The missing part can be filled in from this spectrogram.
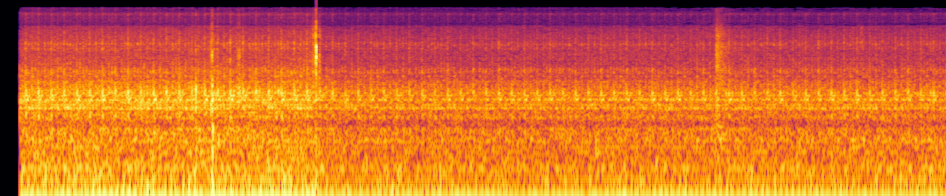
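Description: Steady whirring hum with a soft, uneven knock about four times a second, like a small diesel ticking over inside the case.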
